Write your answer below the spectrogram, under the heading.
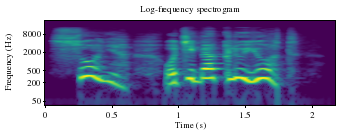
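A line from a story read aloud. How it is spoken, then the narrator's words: Squealed. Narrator (Russian): взвизгнула тетя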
